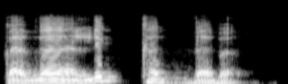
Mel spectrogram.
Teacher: Ini kaf ketemu kaf, boleh idgham menjadi kadzalik kadzdzaba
